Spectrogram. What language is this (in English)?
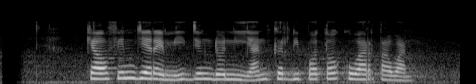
Sundanese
